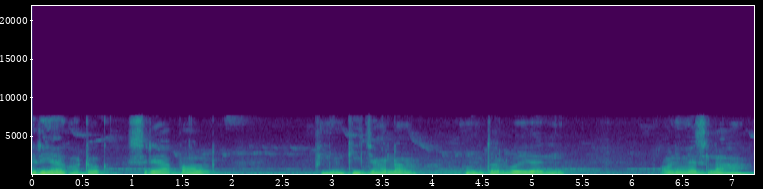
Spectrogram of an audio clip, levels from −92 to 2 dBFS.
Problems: background sounds at intervals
